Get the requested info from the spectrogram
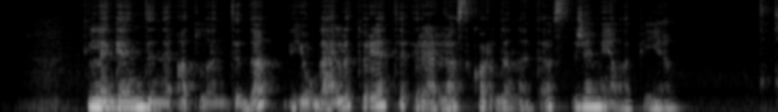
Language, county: Lithuanian, Panevėžys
